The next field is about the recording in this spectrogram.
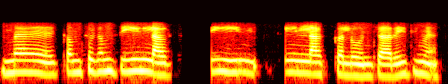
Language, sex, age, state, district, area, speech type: Urdu, female, 30-45, Uttar Pradesh, Rampur, urban, conversation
